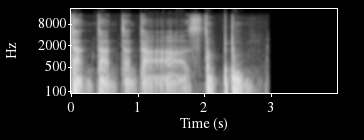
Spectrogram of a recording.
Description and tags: TaTaTum1 2b 120bpm
Ta ta sounding rhythm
